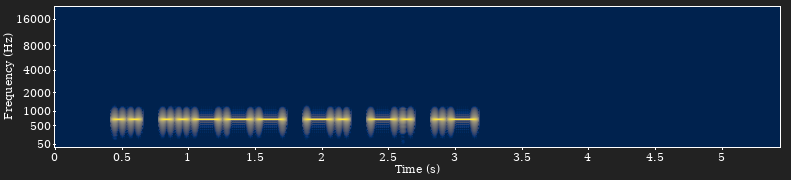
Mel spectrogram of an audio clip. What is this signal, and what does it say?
Morse code, heard as a keyed tone, about 20 wpm, 700 Hz. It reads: I2NNA
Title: DXCC-100 Call Signs - 5 Characters - 20wpm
